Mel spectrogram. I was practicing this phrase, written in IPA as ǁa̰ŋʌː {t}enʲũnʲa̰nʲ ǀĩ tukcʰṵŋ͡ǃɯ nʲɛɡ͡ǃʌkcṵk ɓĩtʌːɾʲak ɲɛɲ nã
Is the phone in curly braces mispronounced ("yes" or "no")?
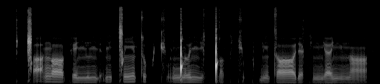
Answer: yes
